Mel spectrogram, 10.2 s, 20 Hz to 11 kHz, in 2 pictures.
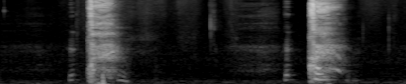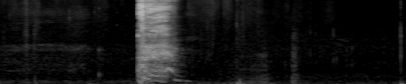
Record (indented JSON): {
  "three_cough_length": "10.2 s",
  "three_cough_amplitude": 14001,
  "three_cough_signal_mean_std_ratio": 0.26,
  "survey_phase": "alpha (2021-03-01 to 2021-08-12)",
  "age": "18-44",
  "gender": "Female",
  "wearing_mask": "No",
  "symptom_cough_any": true,
  "symptom_fatigue": true,
  "symptom_fever_high_temperature": true,
  "symptom_change_to_sense_of_smell_or_taste": true,
  "symptom_onset": "2 days",
  "smoker_status": "Current smoker (e-cigarettes or vapes only)",
  "respiratory_condition_asthma": false,
  "respiratory_condition_other": false,
  "recruitment_source": "Test and Trace",
  "submission_delay": "2 days",
  "covid_test_result": "Positive",
  "covid_test_method": "RT-qPCR",
  "covid_ct_value": 31.3,
  "covid_ct_gene": "N gene"
}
